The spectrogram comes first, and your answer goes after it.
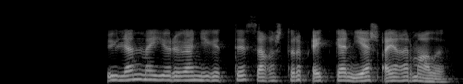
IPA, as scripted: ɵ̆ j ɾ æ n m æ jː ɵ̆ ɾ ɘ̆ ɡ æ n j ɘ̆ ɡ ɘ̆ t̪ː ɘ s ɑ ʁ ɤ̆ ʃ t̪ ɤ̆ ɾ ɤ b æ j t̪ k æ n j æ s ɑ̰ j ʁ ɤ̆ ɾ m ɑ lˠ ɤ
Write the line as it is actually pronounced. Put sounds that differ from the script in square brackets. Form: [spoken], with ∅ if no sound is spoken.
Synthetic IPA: ɵ̆ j [l] æ n m æ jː ɵ̆ ɾ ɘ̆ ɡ æ n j ɘ̆ ɡ ɘ̆ t̪ː ɘ s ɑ ʁ ɤ̆ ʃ t̪ ɤ̆ ɾ ɤ [p] æ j t̪ k æ n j æ [ʃ] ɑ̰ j ʁ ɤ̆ ɾ m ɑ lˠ ɤ

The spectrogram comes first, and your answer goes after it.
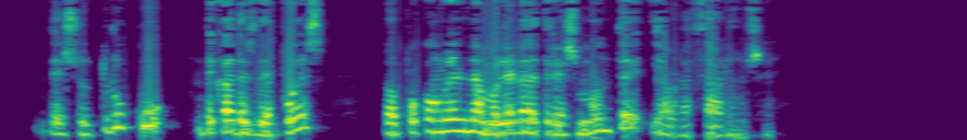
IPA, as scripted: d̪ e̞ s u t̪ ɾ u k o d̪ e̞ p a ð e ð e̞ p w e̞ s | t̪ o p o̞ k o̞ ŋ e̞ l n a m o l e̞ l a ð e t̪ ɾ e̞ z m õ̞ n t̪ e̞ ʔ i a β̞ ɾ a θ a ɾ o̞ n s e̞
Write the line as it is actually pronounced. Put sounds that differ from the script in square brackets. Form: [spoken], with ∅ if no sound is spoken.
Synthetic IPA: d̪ e̞ s u t̪ ɾ u k [u] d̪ e̞ [k] a ð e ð e̞ p w e̞ s | t̪ o p o̞ k o̞ ŋ e̞ l n a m o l e̞ [ɾ] a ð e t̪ ɾ e̞ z m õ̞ n t̪ e̞ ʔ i a β̞ ɾ a θ a ɾ o̞ n s e̞

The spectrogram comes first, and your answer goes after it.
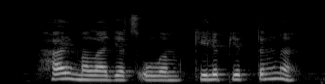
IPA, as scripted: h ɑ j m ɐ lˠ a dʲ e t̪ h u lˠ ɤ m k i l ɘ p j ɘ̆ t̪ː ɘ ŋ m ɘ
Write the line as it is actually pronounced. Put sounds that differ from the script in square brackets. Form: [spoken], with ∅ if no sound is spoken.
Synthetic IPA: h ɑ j m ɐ lˠ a dʲ e t̪ [s] u lˠ ɤ m k i l ɘ p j ɘ̆ t̪ː ɘ ŋ m ɘ

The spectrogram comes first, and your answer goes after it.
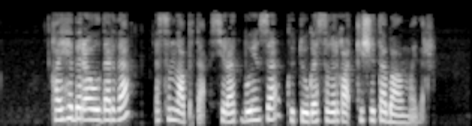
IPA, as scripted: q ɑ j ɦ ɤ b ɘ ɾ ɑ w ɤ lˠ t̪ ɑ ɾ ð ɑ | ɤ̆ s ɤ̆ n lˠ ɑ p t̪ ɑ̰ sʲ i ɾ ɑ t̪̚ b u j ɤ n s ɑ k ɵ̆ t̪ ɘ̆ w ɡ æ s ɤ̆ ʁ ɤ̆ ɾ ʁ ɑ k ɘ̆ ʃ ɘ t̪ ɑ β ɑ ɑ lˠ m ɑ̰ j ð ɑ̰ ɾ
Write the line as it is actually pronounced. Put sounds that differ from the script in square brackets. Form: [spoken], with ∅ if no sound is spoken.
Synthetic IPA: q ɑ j ɦ ɤ b ɘ ɾ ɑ w ɤ lˠ [d̪] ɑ ɾ ð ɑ | ɤ̆ s ɤ̆ n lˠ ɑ p t̪ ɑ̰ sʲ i ɾ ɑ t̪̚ b u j ɤ n s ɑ k ɵ̆ t̪ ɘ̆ w ɡ æ s ɤ̆ ʁ ɤ̆ ɾ ʁ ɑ k ɘ̆ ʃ ɘ t̪ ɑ β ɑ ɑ lˠ m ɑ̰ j ð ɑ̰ ɾ

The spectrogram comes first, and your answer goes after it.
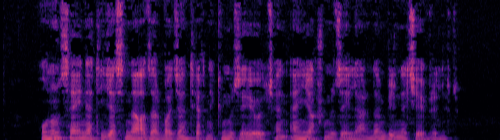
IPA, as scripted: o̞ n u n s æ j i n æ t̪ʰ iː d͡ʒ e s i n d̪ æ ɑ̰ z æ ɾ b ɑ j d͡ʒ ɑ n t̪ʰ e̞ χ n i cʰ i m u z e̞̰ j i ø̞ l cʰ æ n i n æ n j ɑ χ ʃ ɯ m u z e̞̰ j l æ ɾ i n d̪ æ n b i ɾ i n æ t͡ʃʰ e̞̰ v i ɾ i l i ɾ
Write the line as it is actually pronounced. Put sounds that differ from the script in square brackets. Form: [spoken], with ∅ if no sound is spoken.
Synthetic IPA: o̞ n u n s æ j i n æ t̪ʰ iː d͡ʒ [æ] s i n d̪ æ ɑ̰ z æ ɾ b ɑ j d͡ʒ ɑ n t̪ʰ e̞ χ n i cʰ i m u z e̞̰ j i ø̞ l cʰ æ n i n æ n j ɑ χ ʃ ɯ m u z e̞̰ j l æ ɾ i n d̪ æ n b i ɾ i n æ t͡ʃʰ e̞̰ v i ɾ i l i ɾ

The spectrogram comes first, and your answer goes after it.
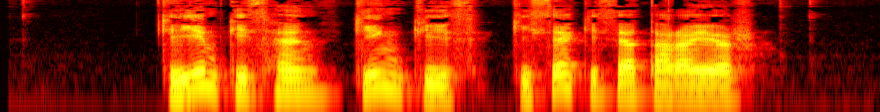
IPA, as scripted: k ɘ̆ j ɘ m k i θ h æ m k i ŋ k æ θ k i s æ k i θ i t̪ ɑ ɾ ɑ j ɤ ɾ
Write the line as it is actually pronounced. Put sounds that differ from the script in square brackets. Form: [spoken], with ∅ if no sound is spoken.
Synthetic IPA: k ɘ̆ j ɘ m k i θ h æ [ŋ] k i ŋ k [i] θ k i [θ] æ k i θ [æ] t̪ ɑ ɾ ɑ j ɤ ɾ

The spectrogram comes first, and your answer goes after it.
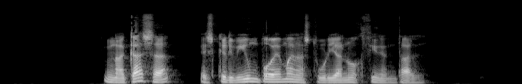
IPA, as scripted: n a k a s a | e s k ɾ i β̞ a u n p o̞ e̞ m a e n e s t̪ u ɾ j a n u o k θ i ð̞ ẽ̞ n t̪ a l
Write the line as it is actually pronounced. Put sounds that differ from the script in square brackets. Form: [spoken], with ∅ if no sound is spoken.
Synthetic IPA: n a k a s a | e s k ɾ i β̞ [i] u [m] p o̞ e̞ m a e n [a] s t̪ u ɾ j a n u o k θ i ð̞ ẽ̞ n t̪ a l

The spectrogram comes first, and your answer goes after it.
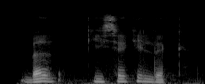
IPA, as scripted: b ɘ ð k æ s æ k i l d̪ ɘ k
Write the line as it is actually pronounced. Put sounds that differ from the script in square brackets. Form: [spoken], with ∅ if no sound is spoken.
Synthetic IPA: b ɘ ð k [i] s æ k i l d̪ ɘ k

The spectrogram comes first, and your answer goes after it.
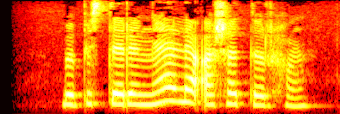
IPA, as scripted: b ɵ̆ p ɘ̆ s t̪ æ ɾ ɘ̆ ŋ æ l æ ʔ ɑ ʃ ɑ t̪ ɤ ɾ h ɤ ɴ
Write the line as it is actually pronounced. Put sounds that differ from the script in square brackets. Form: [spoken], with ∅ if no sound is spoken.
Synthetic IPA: b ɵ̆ p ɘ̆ s t̪ æ ɾ ɘ̆ ŋ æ l æ ʔ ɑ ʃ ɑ t̪ ɤ ɾ h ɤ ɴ

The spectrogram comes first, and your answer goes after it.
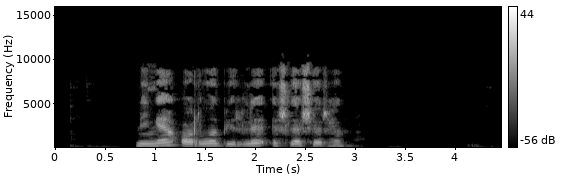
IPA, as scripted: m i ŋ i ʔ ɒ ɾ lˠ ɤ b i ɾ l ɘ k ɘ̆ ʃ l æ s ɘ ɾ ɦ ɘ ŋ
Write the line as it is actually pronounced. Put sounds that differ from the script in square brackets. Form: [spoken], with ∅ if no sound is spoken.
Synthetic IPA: m i ŋ [æ] ʔ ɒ ɾ lˠ ɤ b i ɾ l ɘ [ʔ] ɘ̆ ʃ l æ [ʃ] ɘ ɾ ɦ ɘ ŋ

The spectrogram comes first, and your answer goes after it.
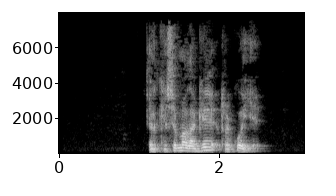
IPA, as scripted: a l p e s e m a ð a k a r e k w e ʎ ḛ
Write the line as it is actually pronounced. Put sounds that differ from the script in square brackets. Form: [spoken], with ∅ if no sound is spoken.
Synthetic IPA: [e] l [k] e s e m a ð a k [e] r e k w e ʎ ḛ

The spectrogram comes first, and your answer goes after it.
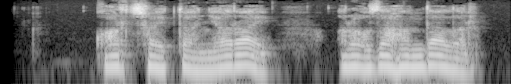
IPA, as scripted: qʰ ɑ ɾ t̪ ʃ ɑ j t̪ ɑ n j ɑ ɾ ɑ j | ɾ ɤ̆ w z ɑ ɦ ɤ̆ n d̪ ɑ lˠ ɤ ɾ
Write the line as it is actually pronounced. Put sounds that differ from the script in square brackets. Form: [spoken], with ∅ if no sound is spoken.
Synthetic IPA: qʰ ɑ ɾ t̪ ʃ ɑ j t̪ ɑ n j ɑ ɾ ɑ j | ɾ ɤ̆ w z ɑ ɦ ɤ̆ n d̪ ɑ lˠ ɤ ɾ

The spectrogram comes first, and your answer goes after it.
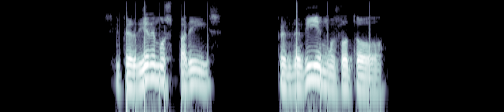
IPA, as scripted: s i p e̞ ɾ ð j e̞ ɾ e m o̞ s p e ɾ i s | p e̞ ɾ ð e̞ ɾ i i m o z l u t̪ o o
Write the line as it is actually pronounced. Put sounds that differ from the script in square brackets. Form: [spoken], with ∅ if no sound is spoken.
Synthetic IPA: s i p e̞ ɾ ð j e̞ ɾ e m o̞ s p [a] ɾ i s | p e̞ ɾ ð e̞ ɾ i [e] m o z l [o] t̪ o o

